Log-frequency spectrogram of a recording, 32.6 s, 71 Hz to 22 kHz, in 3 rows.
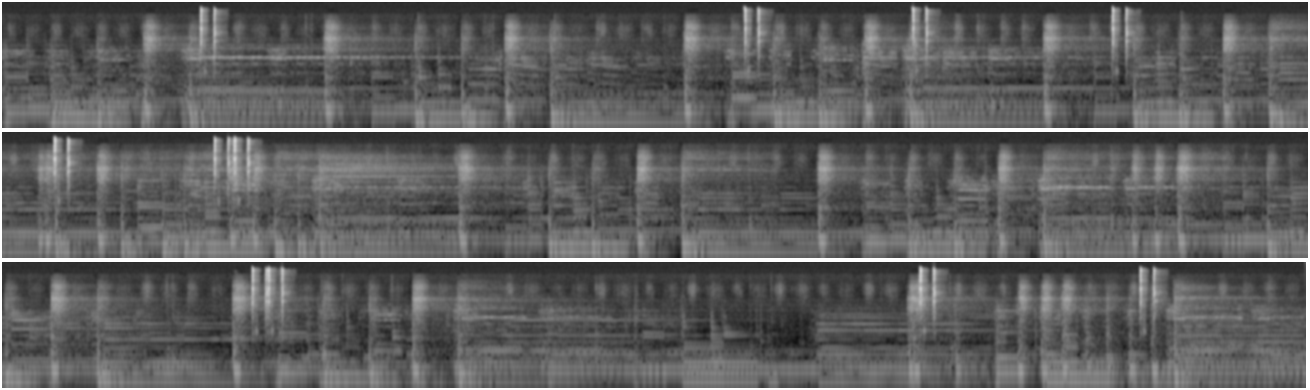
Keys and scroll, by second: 18.2 ctrl+alt+shift+e.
